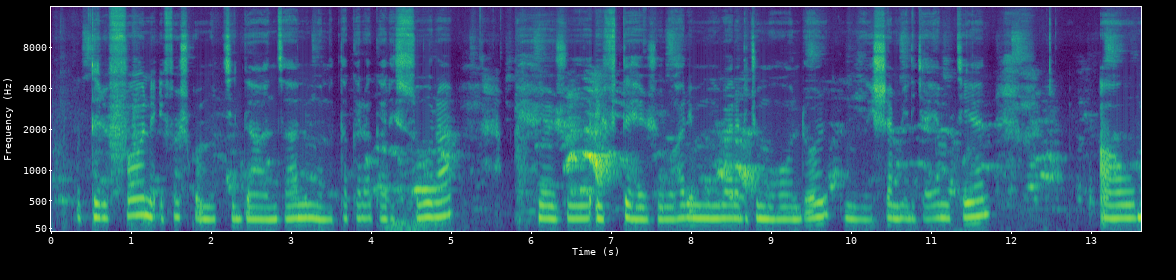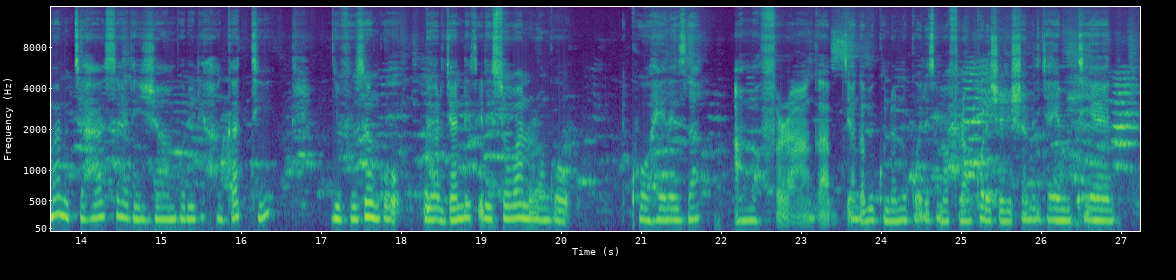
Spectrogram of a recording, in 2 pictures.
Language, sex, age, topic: Kinyarwanda, female, 18-24, finance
